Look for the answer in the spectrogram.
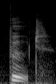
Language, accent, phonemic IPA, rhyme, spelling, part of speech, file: English, US, /but/, -uːt, boot, noun / verb, En-us-boot.ogg
- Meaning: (noun) A heavy shoe that covers part of the leg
